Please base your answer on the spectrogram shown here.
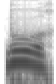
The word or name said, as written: bourre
